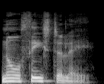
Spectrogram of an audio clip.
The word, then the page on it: northeasterly: British English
